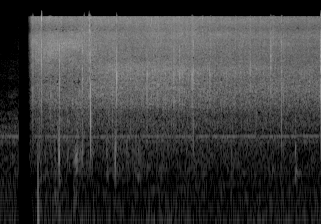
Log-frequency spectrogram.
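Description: Diced squash and onions sautéing in olive oil in a wok: a steady frying sizzle with frequent sharp pops and crackles. It starts about half a second in, after a brief gap.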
